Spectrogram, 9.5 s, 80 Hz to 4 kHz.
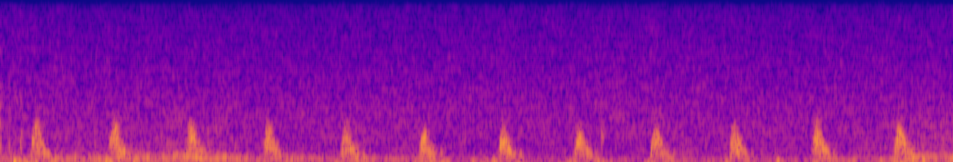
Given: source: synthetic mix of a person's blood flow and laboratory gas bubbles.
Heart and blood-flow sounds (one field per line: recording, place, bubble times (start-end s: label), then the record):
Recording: Doppler ultrasound of blood flow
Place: subclavian vein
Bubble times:
0.07-0.25 s: bubbles
From the record:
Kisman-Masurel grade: 211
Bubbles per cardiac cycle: several, 3 to 8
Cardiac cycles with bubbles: 1 to 10%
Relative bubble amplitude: barely perceptible (0.100 to 0.250)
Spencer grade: 1 (occasional bubble signal discernible with the cardiac motion signal, with majority of cardiac periods free of bubbles)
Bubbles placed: anywhere in the cardiac cycle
